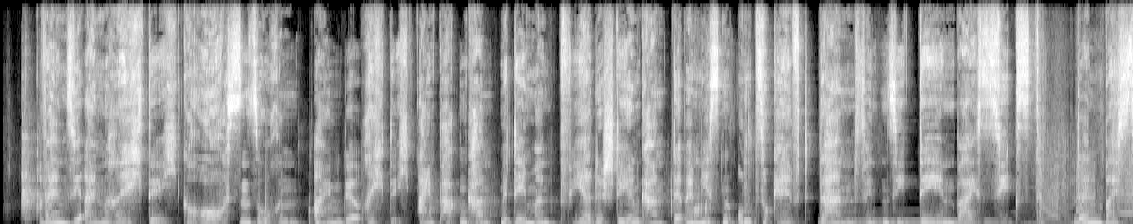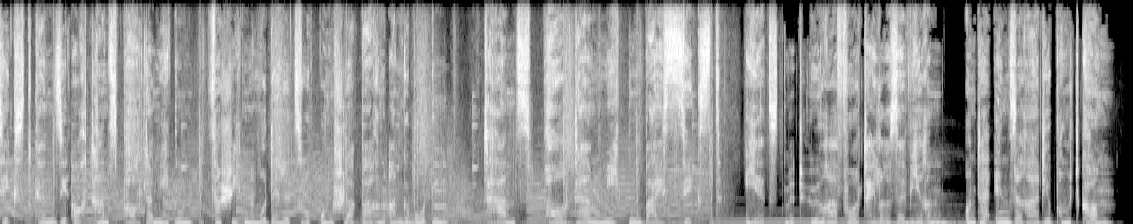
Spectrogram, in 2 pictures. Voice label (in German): Transporter deutsch; SIXT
